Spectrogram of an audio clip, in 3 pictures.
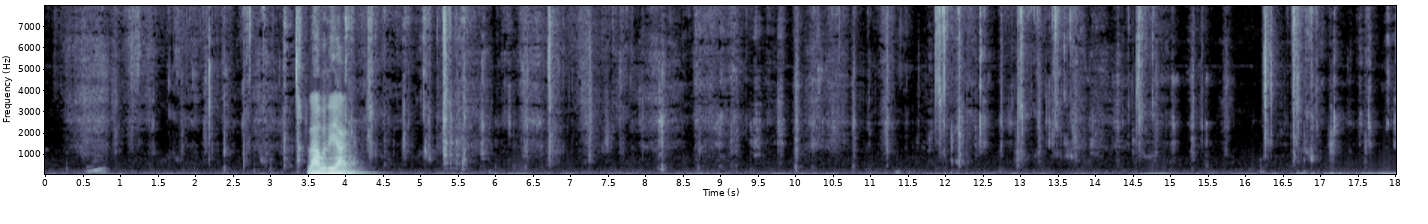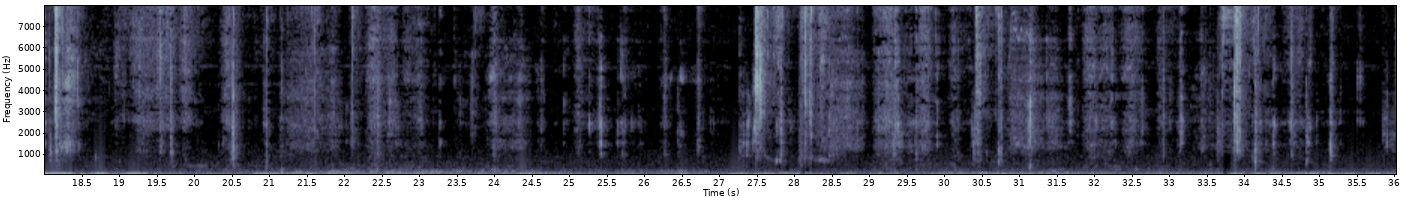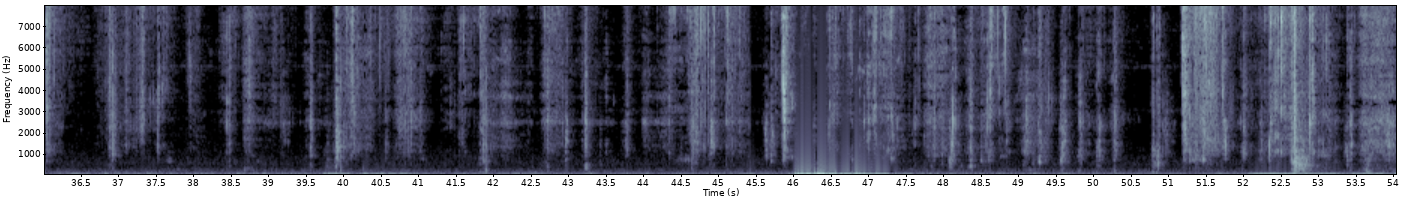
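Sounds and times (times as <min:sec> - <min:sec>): chewing sandwich crunches: 0:00.1 - 0:54.0
wet mouth sounds: 0:45.7 - 0:51.3, 0:52.3 - 0:54.0.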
